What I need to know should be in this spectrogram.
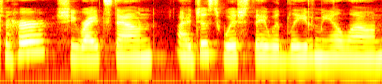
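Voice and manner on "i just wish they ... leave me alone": ordinary talk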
